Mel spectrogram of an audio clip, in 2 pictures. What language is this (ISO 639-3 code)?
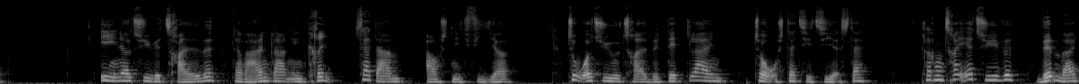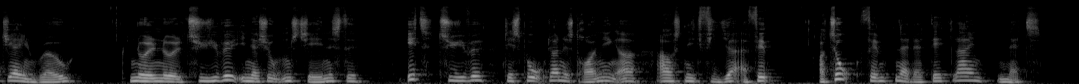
dan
